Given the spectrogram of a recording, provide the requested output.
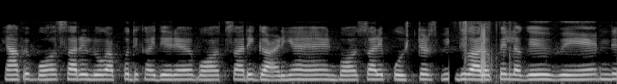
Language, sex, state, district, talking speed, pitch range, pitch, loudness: Hindi, female, Andhra Pradesh, Krishna, 225 wpm, 220-230 Hz, 225 Hz, -20 LUFS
